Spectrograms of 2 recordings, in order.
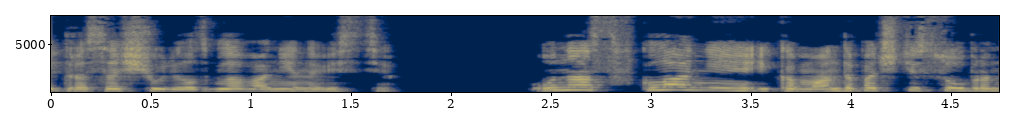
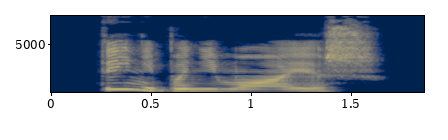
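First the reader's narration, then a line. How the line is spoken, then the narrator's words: Sigh. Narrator (Russian): вздохнул Локи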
